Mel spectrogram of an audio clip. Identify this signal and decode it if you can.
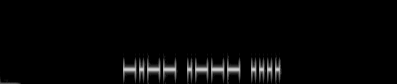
Morse code, heard as a keyed tone, about 29 wpm, 700 Hz. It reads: YJH
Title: USA Call Sign Postfixes - 3 Letters 30wpm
